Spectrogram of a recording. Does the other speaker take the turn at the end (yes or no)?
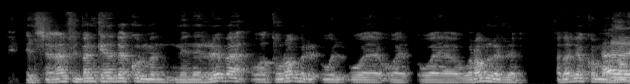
yes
